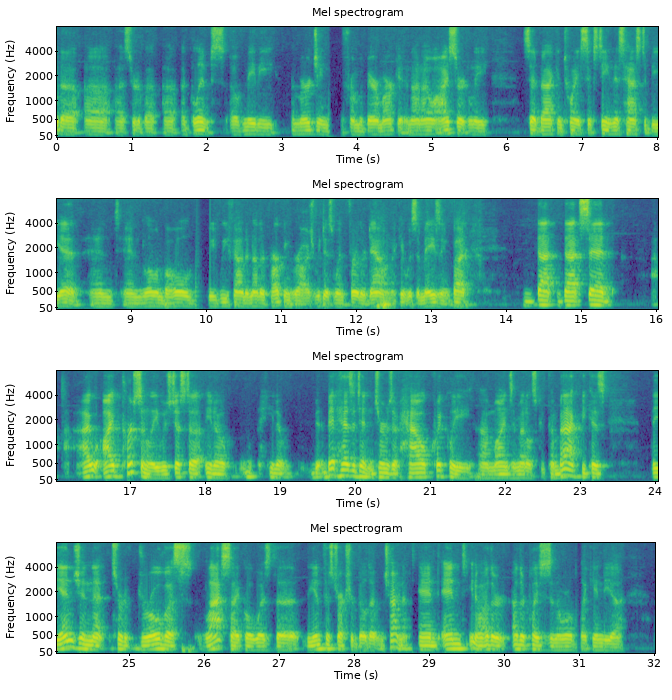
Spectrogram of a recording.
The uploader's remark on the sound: at the Global Mining Symposium online conference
